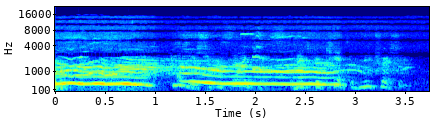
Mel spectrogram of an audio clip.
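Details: Chihuahua and owner howling together: a sustained wavering howl breaks off, resumes slightly higher and slowly falls, ending in short broken yips that fade out.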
